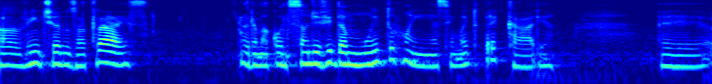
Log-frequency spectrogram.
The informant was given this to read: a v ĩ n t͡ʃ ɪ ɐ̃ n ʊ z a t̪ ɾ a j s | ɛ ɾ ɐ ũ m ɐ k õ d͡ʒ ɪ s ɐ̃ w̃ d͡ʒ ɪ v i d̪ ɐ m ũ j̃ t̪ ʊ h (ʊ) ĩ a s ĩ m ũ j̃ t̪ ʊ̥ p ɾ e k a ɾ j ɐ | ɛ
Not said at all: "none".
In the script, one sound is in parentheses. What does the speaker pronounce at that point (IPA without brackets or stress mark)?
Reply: u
